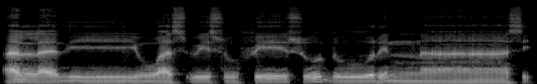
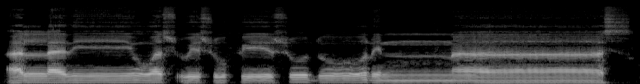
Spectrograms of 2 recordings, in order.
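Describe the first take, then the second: First: The final word ends with a short vowel. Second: The final word ends on a bare consonant. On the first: The reading continues on without stopping. "Kalau dibacanya wasol" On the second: The reading stops at this word. "Kalau dibacanya wa waqaf"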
